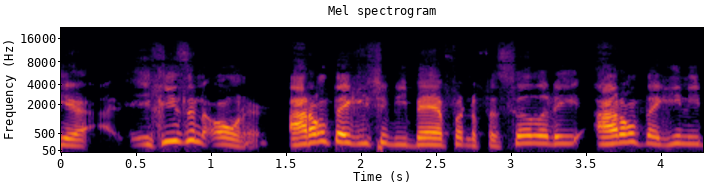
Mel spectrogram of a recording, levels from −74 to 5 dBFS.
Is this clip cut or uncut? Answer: cut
